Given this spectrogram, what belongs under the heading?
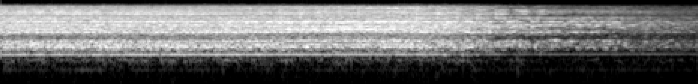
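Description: A hair dryer blows steadily and loudly on chalk paste laid through a silkscreen onto a round wooden door sign, a continuous whooshing roar that eases off and fades slightly toward the end.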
